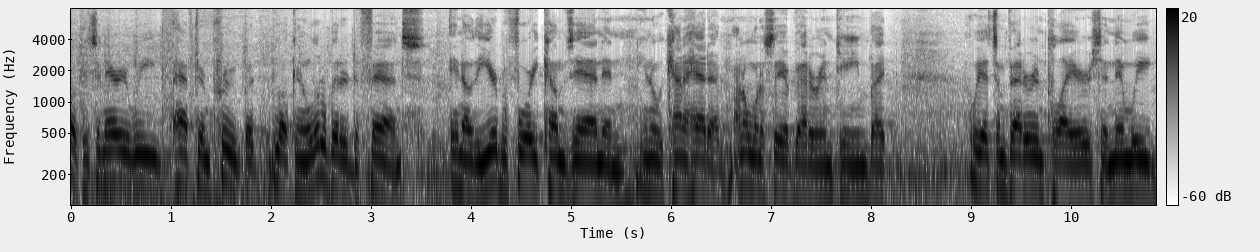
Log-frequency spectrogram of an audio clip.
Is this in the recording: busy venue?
yes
